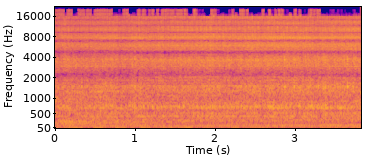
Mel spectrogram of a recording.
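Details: VW Gol G4 Power 1.6 AP engine, lowered, no air conditioning, poly-V accessory belt: at idle a thin steady whirring whine over the engine note at the front; owner suspects the water pump, cause unconfirmed.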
